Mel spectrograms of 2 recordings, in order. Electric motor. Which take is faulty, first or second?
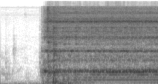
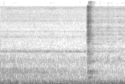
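first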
